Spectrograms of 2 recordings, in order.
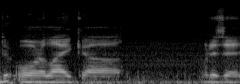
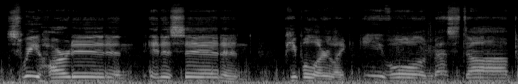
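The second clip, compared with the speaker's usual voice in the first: mocking girls; 6 semitones higher, slower than usual. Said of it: "they're like".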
